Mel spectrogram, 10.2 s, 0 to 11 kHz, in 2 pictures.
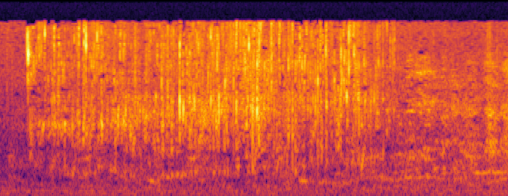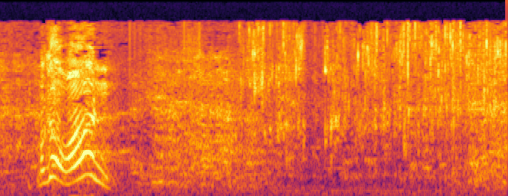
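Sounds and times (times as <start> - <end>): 
gin being poured into a glass: 0.3 - 4.0, 7.5 - 10.1
laughter: 3.1 - 10.1
speech: 5.5 - 6.8.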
